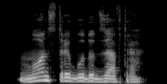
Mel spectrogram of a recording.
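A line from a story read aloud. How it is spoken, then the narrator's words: Mumble. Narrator (Russian): пробормотал Райан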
